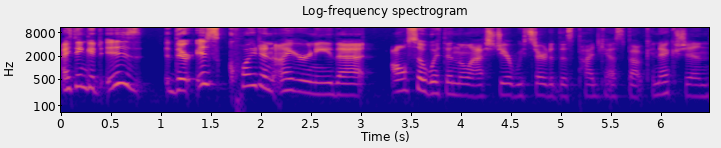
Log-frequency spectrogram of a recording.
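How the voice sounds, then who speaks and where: A woman has an ordinary speaking voice at medium pitch, with lively intonation and big swings in loudness. She goes at a moderate pace with hardly any pauses. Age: 40s. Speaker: podcast co-host and author. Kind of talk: casual chat.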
